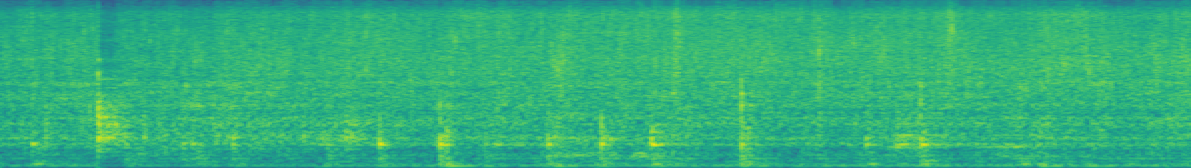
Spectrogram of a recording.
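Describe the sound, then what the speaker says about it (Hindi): Chicken and vegetables fry in a pan with a steady, close sizzle, broken by repeated scraping and clinking as they are stirred. "चिकन को अच्छी तरह से फ्राई करना है।"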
